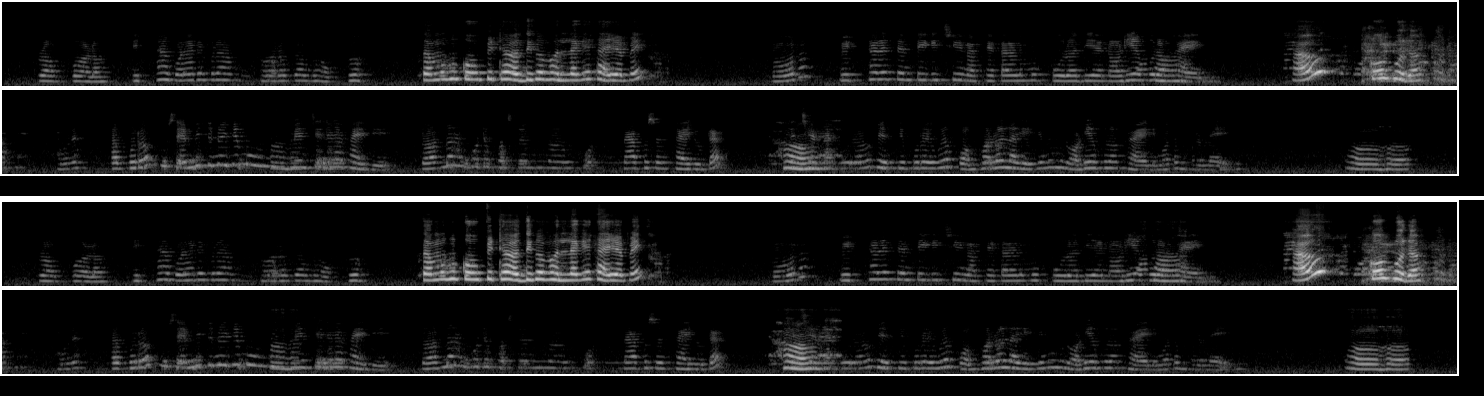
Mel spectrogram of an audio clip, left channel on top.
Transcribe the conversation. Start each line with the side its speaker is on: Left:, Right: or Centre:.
Left: ପ୍ରବଳ ପିଠା ପଣାାରେ ପୁରା ଘର ପୁରା ମହକୁ ଥୁବ।
Right: ତମୁକୁ କୋଉ ପିଠା ଅଧିକ ଭଲ ଲାଗେ ଖାଇବା ପାଇଁ?
Left: ମୋର ପିଠାରେ ସେମତି କିଛି ନଥାଏ କାରଣ ମୁଁ ପୁର ଦିଆ ନଡିଆ ପୁର
Right: ହଁ।
Left: ଖାଏନି।
Right: ଆଉ
Left: <inaudible>
Right: କୋଉ ପୁର?
Left: ମୋର ଛେନାପୁର ମୁଁ ସେମିତି ନୁହଁ ଯେ ମୁଁ
Right: ହଁ
Left: ମେଞ୍ଚେନେଖା ଖାଇଦିଏ। ନର୍ମାଲ ଗୋଟେ <unintelligible> ନା ପସନ୍ଦ ଥାଏ ଯୋଉଟା।
Right: ହଁ।
Left: ମତେ ଛେନା ପୁର ଭେଶୀ ପୁର ଏଇଗୁଡା ଭଲ ଲାଗ କିନ୍ତୁ ମୁଁ ନଡିଆ ପୁର ଖାଏନି ମତେ ଭଲ ଲାଗେନି।
Right: ଓହୋ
